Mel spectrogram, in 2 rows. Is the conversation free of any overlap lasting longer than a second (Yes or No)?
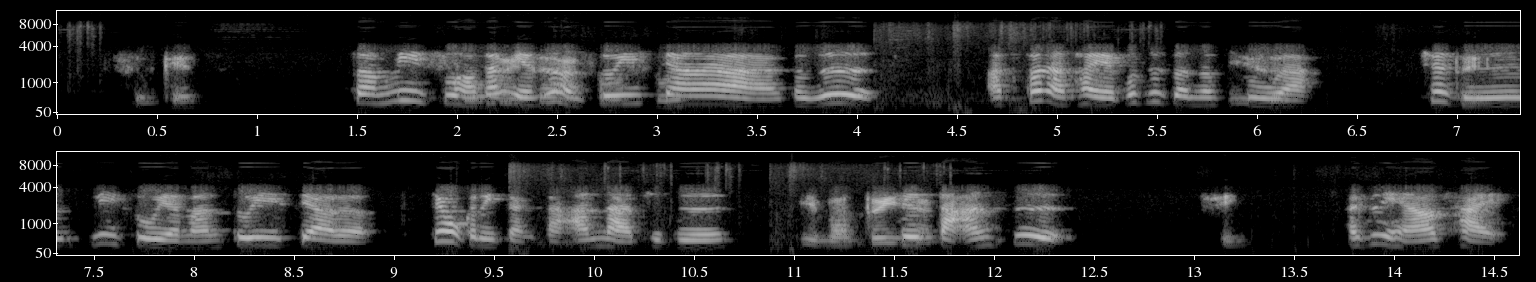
No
